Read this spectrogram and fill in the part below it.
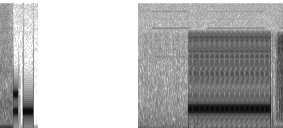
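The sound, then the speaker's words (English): A telephone line tone from a telemarketing call requesting a button press: two short beeps, a pause of silence, then a long steady electronic tone lasting nearly two seconds, loud and clear with no talking. “Hey, yeah, on the phone, it had that thing that requested from a telemarketer to hit a button.”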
